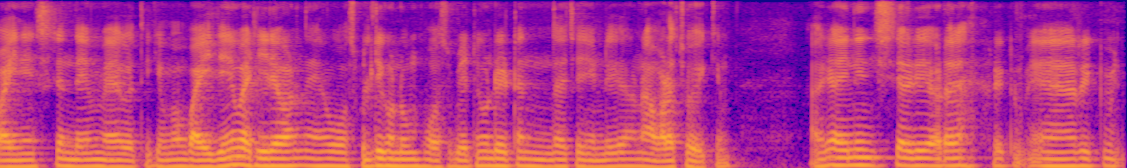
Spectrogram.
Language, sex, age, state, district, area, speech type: Malayalam, male, 18-30, Kerala, Palakkad, rural, spontaneous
